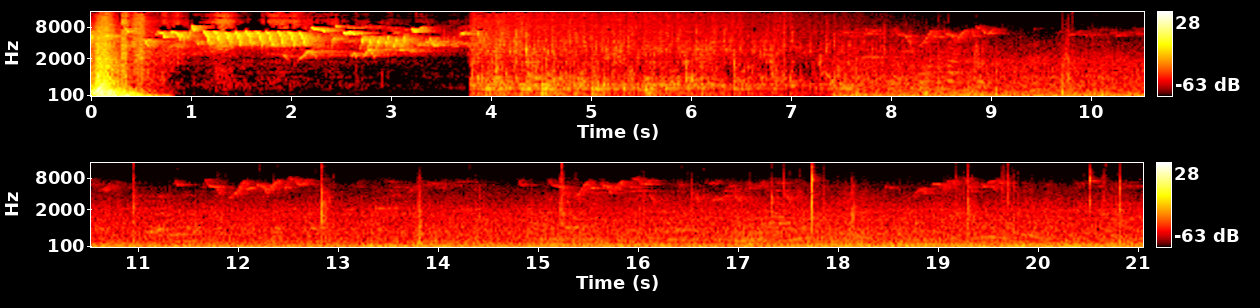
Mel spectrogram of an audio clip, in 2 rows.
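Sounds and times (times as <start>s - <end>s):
small birds chirping: 0.0s - 4.1s, 7.4s - 21.0s.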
